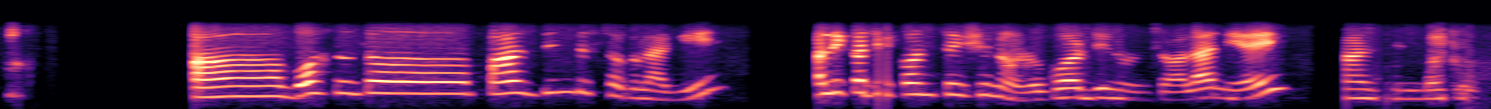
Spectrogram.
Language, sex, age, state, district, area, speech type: Nepali, female, 18-30, West Bengal, Kalimpong, rural, conversation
